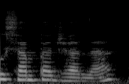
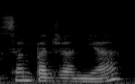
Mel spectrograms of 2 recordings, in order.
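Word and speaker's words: Sampajañña: Le mot Sampajana ou Sampajanya, les deux prononciations sont possibles, comprend trois parties.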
